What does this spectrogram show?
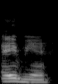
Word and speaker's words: Aven: Uh is it is it Avian or Aven or how do you pronounce it? Uh, it's it's Aven.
